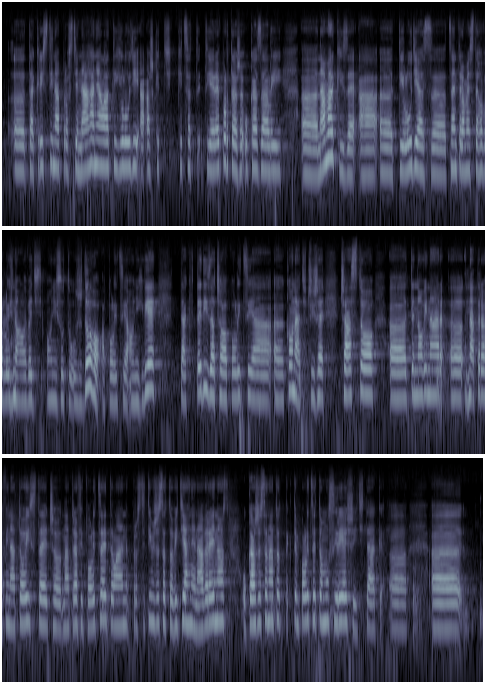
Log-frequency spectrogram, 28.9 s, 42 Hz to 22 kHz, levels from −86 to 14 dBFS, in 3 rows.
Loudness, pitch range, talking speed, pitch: -30 LUFS, 195-225 Hz, 165 wpm, 205 Hz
